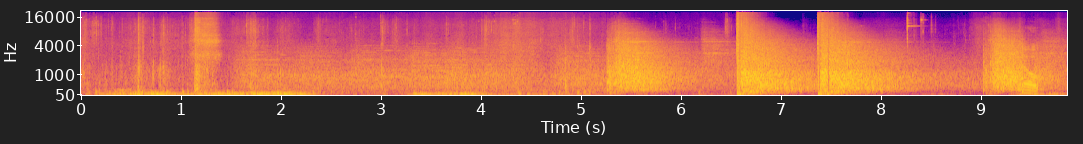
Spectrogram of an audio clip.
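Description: Pistol shots ring out at a target 20 yards away, several sharp loud cracks with ringing tails spaced a second or so apart, after some earlier softer clanks and handling noise.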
